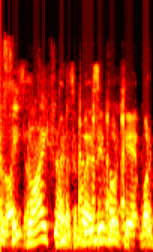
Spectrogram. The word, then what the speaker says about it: Loaiza: Se pronuncia Loaiza. Aquí se pronuncia Loaiza. Pero se puede decir porque es L-O-A, ¿verdad? Z y lo demás. Pero. Ah, también, Loaiza.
